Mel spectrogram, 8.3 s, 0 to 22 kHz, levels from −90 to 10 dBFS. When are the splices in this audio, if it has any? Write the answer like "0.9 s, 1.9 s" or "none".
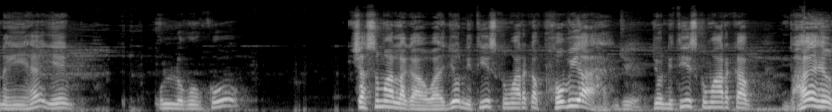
none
